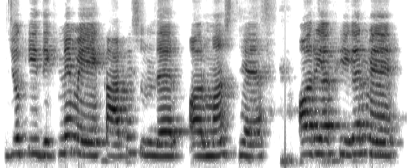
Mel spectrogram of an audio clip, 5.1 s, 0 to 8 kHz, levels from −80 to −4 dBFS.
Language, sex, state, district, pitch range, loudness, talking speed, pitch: Hindi, female, Bihar, Supaul, 220-260 Hz, -13 LUFS, 165 wpm, 235 Hz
